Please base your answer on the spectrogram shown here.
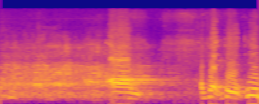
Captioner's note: laughter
